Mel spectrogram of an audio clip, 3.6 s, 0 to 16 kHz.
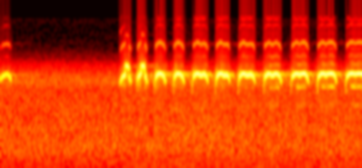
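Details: Osprey at the Hellgate nest in Montana, June 2017, food or alert calling. After about a second of quiet, a fast string of ringing whistled notes begins and continues evenly to the end.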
